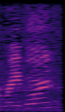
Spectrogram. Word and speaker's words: Raborn: I'm Rayborn, and my last name is spelled Raborn.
